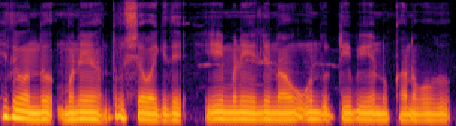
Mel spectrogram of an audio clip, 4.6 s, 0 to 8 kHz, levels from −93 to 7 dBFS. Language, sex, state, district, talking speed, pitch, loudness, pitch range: Kannada, male, Karnataka, Koppal, 145 wpm, 110 Hz, -13 LUFS, 105-115 Hz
